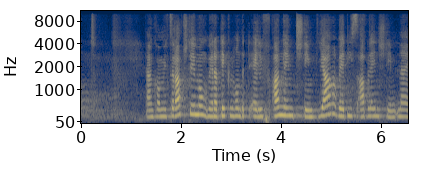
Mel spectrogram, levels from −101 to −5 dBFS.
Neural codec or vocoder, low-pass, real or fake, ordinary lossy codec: codec, 24 kHz, 0.9 kbps, DualCodec; 9.9 kHz; fake; AAC, 32 kbps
